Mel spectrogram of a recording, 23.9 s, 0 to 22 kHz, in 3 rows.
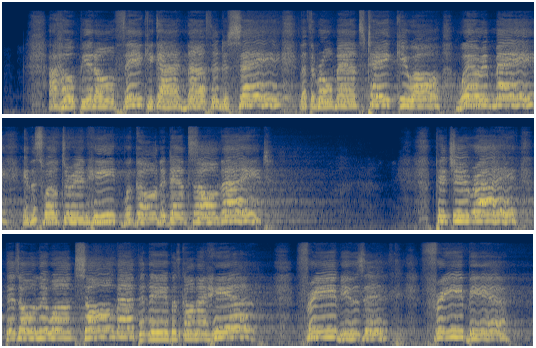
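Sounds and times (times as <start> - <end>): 
background vocals: 0.3 - 23.9.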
